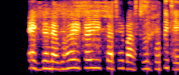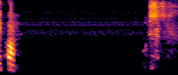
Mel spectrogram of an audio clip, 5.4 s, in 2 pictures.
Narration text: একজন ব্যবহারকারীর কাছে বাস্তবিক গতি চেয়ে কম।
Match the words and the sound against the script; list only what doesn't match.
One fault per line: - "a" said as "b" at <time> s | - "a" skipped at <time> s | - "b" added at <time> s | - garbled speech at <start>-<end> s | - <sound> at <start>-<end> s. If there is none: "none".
none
